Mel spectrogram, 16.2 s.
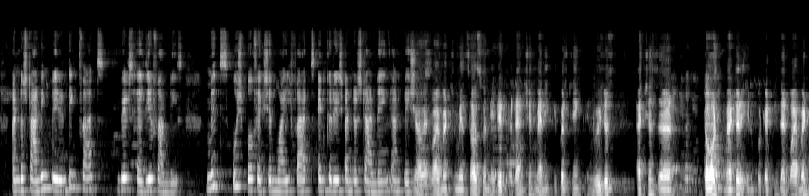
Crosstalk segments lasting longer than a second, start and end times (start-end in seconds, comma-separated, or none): none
